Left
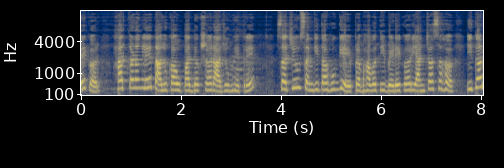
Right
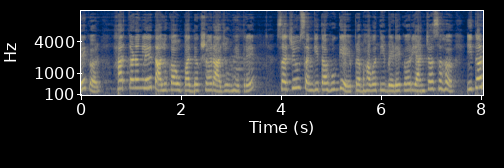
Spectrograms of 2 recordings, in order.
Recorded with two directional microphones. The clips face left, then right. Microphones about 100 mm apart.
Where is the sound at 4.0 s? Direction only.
40° left (ahead or behind).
